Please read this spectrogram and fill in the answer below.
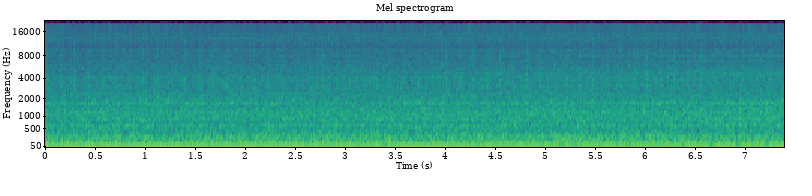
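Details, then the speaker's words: Engine on a 44 PHH Solex carburettor, idle raised to about 750 rpm, idle mixture screw being turned to find the stumble points and set the midpoint: uneven, loping idle that dips and stumbles now and then, running too rich. "Screw it out till the engine stumbles. And we're going to get our midpoint. There's the engine stumbling."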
